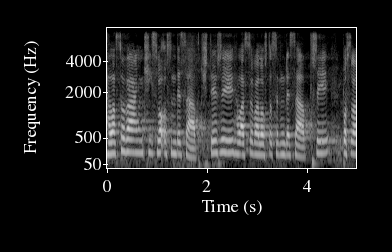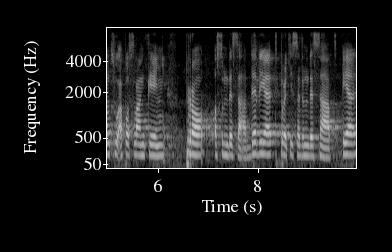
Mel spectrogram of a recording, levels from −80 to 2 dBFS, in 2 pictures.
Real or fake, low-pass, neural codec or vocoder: fake; 7.2 kHz; codec, 16 kHz, 4 kbps, X-Codec, HuBERT features, trained on general audio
